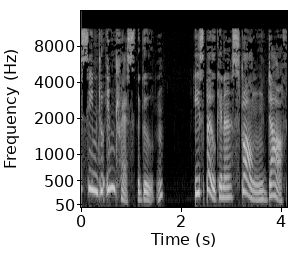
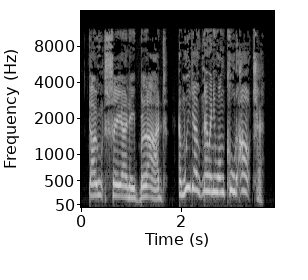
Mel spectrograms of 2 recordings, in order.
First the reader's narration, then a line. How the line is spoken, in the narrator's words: Howard snapped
